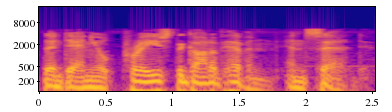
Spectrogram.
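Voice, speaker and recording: A man with a very low voice narrates scripture solemnly. His reading is measured but richly inflected, with faint music underneath and a slightly dull sound. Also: lively intonation, breathy edge.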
